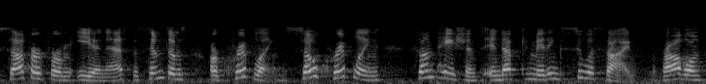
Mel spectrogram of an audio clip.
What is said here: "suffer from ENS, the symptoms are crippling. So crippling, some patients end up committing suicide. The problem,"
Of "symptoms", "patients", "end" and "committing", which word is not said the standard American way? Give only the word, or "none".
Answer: none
